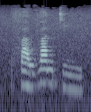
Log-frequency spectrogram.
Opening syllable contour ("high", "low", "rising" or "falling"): low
